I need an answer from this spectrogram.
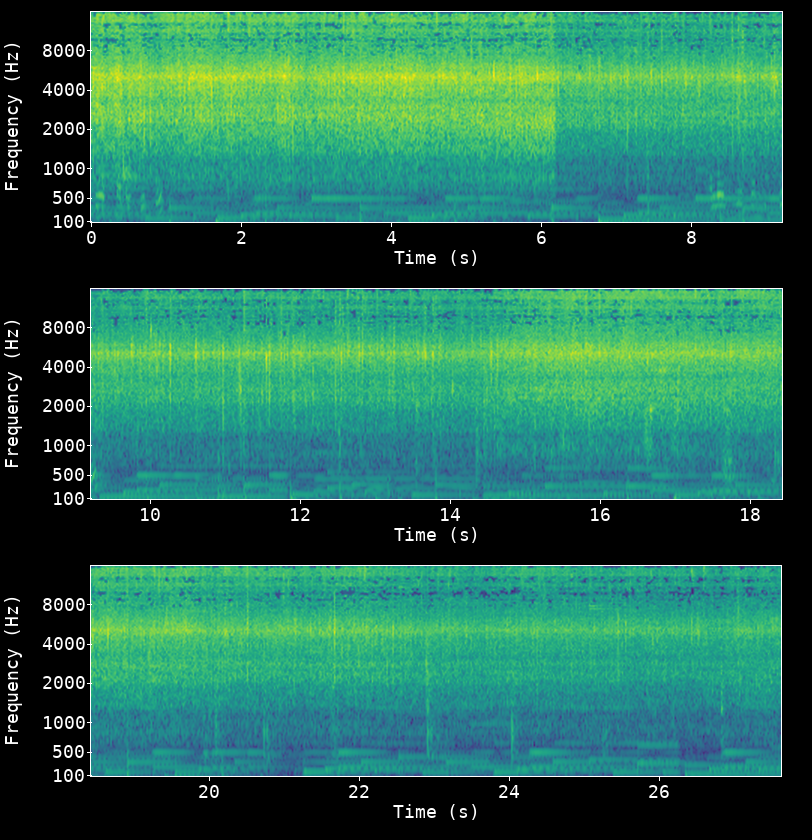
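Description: Onions and a ginger-garlic-green-chilli paste sizzling in hot oil in a wok, with a wooden spatula stirring and scraping. The sizzle is loud at first and drops about six seconds in, then carries on more quietly. Soft background music plays underneath.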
